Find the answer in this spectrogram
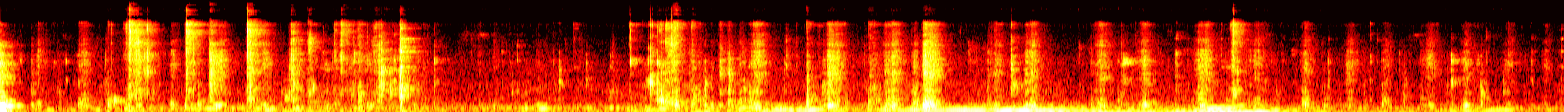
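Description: A person chewing a mouthful of French Toast Crunch cereal in milk, close to the microphone: many short, crisp crunches in quick succession, in two spells, with a low hum through the middle stretch.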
